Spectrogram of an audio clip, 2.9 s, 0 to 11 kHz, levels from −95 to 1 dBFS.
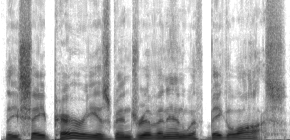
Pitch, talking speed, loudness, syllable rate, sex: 130 Hz, 205 wpm, -14 LUFS, 4.3 syllables/s, male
